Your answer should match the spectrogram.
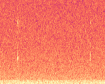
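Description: Steady low hiss of room tone from a desk microphone, with two faint clicks of a computer mouse, one early and one near the end.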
